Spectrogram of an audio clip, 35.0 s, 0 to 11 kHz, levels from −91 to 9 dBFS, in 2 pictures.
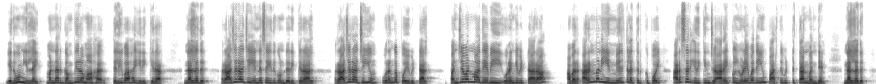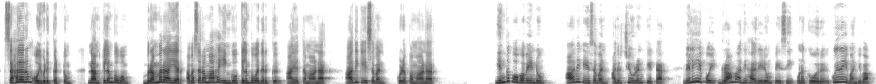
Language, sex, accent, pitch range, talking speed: Tamil, female, native, 215-265 Hz, 90 wpm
